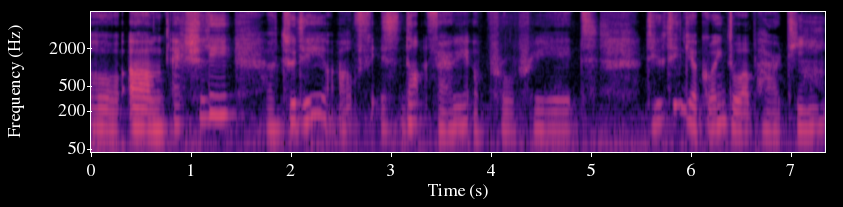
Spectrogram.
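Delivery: imitated hushed talk. Retelling people taking her aside after morning assembly: imitating hushed voices. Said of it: "speaking in hush hush voices".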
